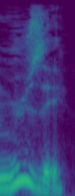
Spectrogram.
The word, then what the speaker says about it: musée: Un musée, final E, not pronounced.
